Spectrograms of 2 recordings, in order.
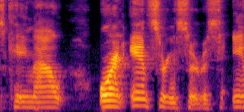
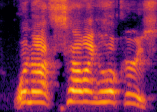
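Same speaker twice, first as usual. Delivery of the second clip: acted yelled reply, shouted and pitched up; 12 semitones higher than usual. Retelling how the guy who called back yelled at him, retelling a yell. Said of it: "He yelled it".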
